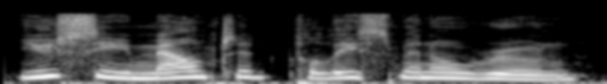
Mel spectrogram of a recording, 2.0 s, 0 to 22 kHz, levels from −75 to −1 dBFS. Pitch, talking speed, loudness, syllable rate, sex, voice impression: 220 Hz, 150 wpm, -15 LUFS, 5.5 syllables/s, female, feminine, adult-like, slightly relaxed, slightly dark, soft, slightly muffled, intellectual, calm, reassuring, slightly elegant, kind, slightly modest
